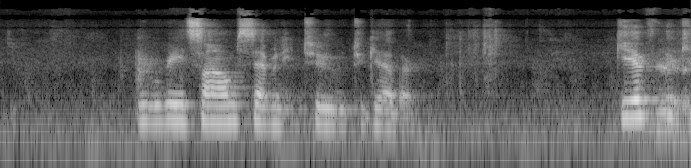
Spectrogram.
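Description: An elderly woman reads aloud calmly in a room with a slight echo.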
